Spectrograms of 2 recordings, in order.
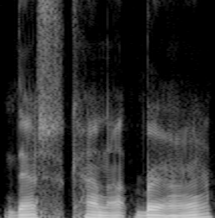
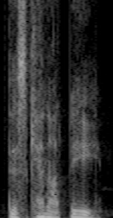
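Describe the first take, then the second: First: Slow, loud, clipped disbelief; crisp voice. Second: Said in the usual way. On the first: Acted. Snape refusing to believe it, crisply. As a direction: bite each word off. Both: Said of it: "in a crisp voice".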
